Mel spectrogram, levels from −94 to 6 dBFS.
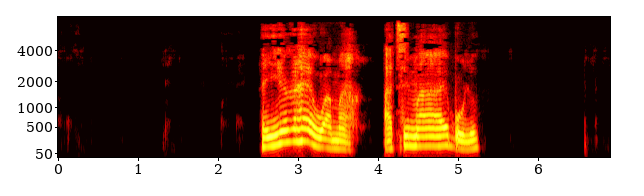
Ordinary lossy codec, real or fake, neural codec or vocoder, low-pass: MP3, 32 kbps; fake; codec, 16 kHz, 4.8 kbps, FACodec; 7.2 kHz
